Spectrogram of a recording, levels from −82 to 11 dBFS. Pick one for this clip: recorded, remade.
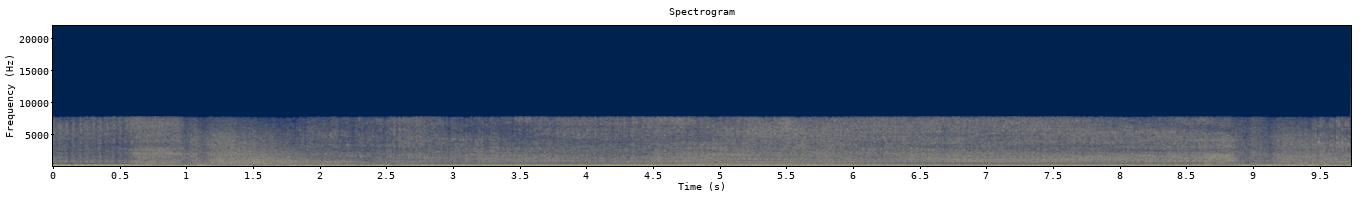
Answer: remade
